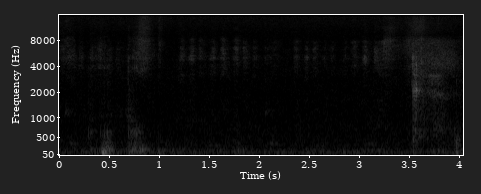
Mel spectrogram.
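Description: Faint scratching of a felt-tip pen writing on paper, a few short strokes in the first second, then near silence.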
